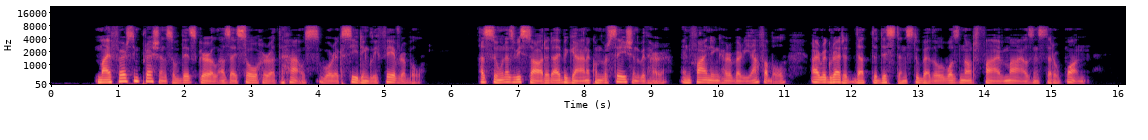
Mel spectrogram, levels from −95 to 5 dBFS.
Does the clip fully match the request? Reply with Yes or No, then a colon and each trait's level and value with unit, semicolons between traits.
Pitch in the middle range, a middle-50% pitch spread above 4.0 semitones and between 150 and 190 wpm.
No: low, 100 Hz; average, 4.4 semitones; average, 170 wpm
